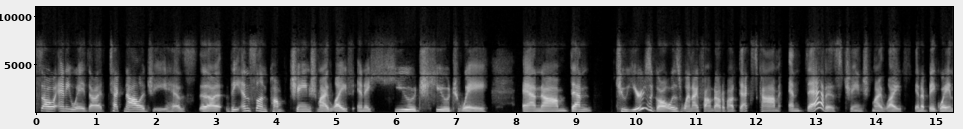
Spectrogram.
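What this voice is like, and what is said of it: Midwestern American accent. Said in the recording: “You held on to your Midwestern accent”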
